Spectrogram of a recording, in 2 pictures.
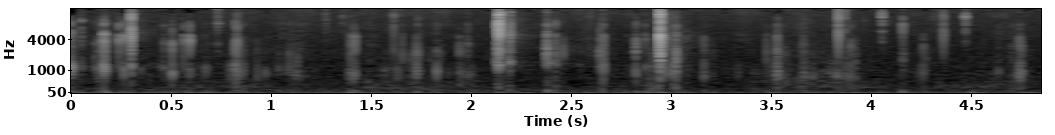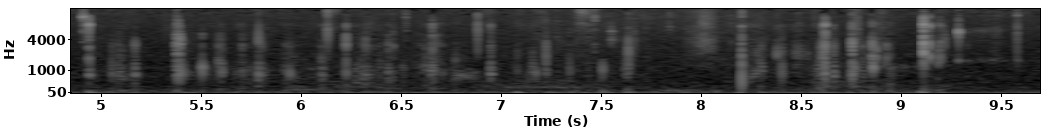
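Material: Glass, plastic.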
